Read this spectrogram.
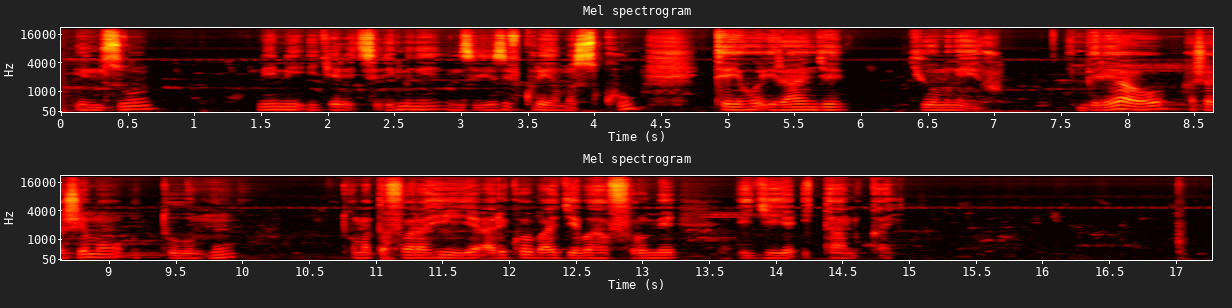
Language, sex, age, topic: Kinyarwanda, male, 25-35, finance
